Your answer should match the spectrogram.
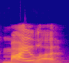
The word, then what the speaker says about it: Myla: My is pronounced with a hard I, not an E, because it's my, not me. So pronouncing something as Myla makes sense, and it also,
